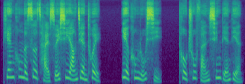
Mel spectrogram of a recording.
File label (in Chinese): zh-CN; iOS 26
